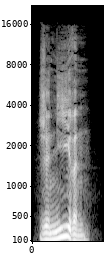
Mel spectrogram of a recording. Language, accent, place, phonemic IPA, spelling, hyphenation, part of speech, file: German, Germany, Berlin, /ʒəˈniːɐ̯n/, genieren, ge‧nie‧ren, verb, De-genieren.ogg
- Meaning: 1. to be ashamed 2. to be embarrassed 3. to embarrass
